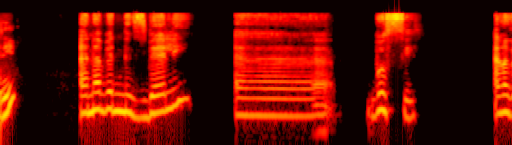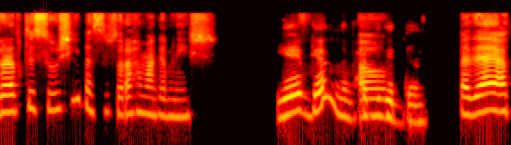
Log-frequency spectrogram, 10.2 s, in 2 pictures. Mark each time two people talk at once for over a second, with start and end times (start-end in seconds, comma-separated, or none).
none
